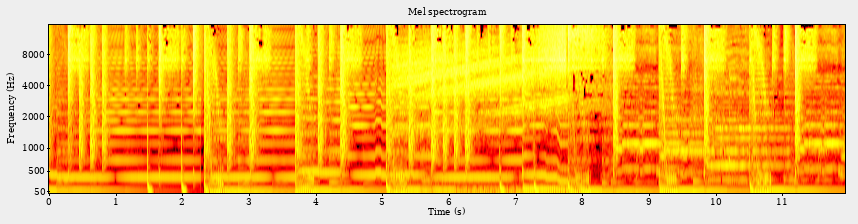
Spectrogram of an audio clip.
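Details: Hip hop style music with a heavy bass beat, synth tones and sweeping electronic effects plays throughout, with no animal sound heard.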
